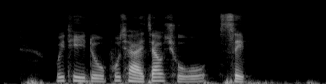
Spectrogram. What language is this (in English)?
Thai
